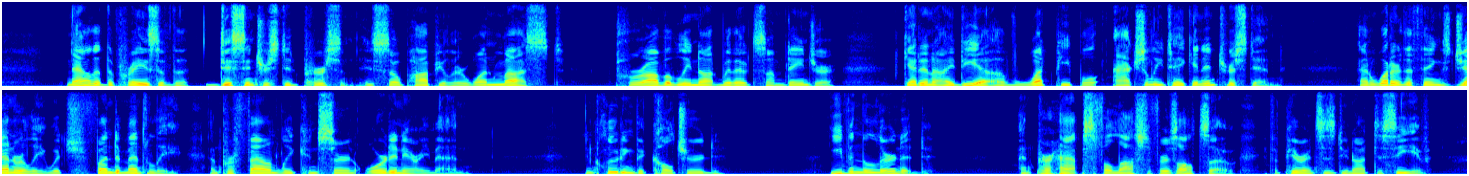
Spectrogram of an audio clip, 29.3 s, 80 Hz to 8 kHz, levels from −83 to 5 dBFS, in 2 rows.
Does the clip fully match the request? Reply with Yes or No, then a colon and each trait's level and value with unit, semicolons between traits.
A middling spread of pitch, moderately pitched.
No: average, 4.7 semitones; low, 115 Hz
